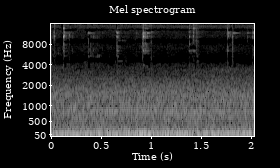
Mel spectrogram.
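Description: Faint, scattered metallic jingling and ticks over a steady low outdoor rumble.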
